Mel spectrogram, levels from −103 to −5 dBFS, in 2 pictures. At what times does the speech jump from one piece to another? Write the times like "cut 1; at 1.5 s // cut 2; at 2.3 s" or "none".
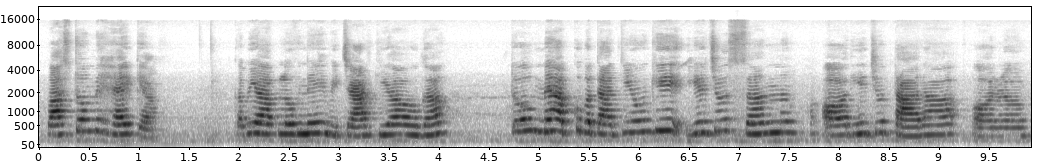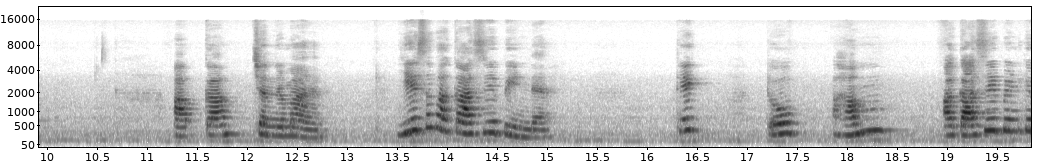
none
